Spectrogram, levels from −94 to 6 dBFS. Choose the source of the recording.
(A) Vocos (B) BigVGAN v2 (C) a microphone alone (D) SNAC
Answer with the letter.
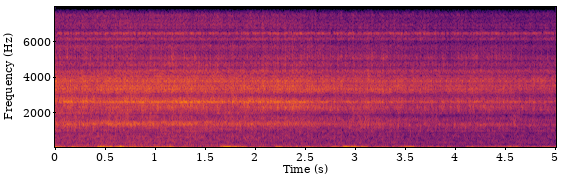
A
